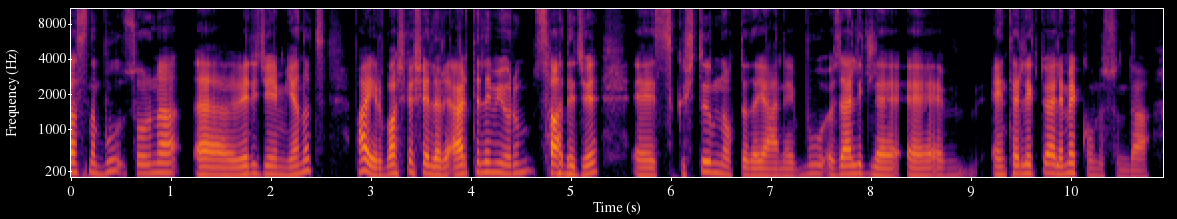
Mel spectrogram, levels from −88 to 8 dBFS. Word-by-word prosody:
aslında 180 -3 -1
bu 200 -4 -8
soruna, 175 +2 -1 0.2
eee, 150 0 +6 0.3
vereceğim 155 -1 +1
yanıt: 190 +9 -1 0.3
"Hayır, 150 -12 +5
başka 175 +4 +2
şeyleri 155 -5 +2
ertelemiyorum. 180 +3 +1
Sadece, 170 -1 +3 0.4
eee, 140 0 0
sıkıştığım 180 +7 -3
noktada, 140 -3 -4
yani, 125 -1 -2
bu 165 +1 -9
özellikle, 155 0 +1 0.2
emm, 135 0 -2 0.2
entelektüel 165 +3 +1
emek 180 +3 +3
konusunda, 115 -4 -9
160 Hz, 115 wpm, -24 LUFS, 140-175 Hz, 0.4 s, eee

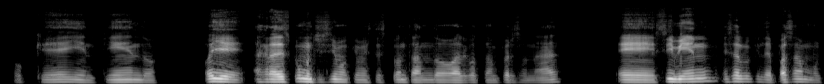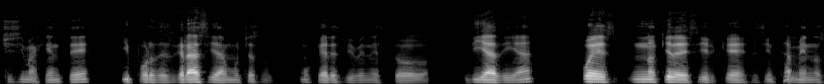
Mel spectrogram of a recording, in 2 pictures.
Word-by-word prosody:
Okey, 110 0 -9
entiendo. 105 0 -7 0.4
Oye, 125 -6 +6
agradezco 120 +3 +4
muchísimo 115 -2 +1
que 105 - -15
me 105 - -10
estés 105 0 -18
contando 105 -1 -7
algo 100 0 -6
tan 100 -1 -18
personal, 100 +2 -13 0.6
eh, 105 -1 +3
si 130 +5 +4
bien 140 +5 +3
es 125 +2 -16
algo 130 -2 -1
que 125 - -22
le 110 -2 -9
pasa 110 +5 -3
a - - -3
muchísima 110 0 -14
gente 110 +4 -9 0.3
y, - - -8
por 105 0 -7
desgracia, 110 +1 +2
muchas 105 +1 -14
mu 100 -2 -31 0.3
mujeres 105 -1 -9
viven 100 -1 -18
esto 100 -1 -14 0.3
día 110 0 +3
a - - +1
día, 110 +6 -8 0.4
pues, 125 -2 +5
no 115 0 -3
quiere 115 0 +3
decir 105 -1 -3
que 105 0 -5
se 100 0 -31
sienta 105 +1 -13
menos 105 -1 -12
105 Hz, 155 wpm, -21 LUFS, 105-115 Hz, 0.6 s, Oye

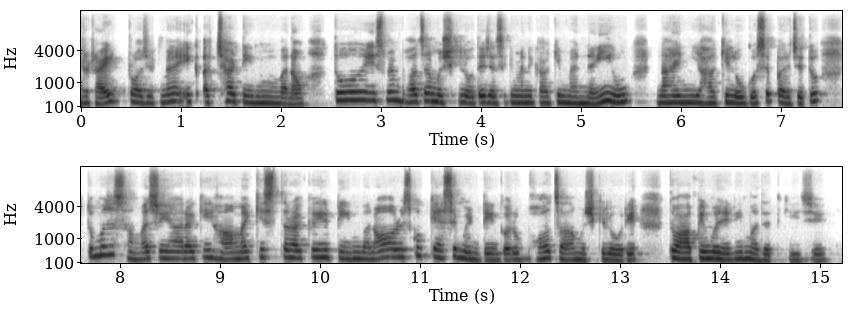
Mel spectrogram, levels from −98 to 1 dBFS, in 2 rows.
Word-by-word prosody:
Right 230 +7 +2
project 215 -3 -2
में 245 +3 0
एक 240 -1 -3
अच्छा 230 +4 +2
टीम 205 -2 0
बानाऊँ, 175 -1 -2 0.3
तो 290 +1 +4
इसमें 285 0 +1
बहुत 235 0 +1
ज़्यादा 260 -2 +3
मुश्किल 230 0 +2
होती 215 +1 +2
जैसे 215 0 -1
कि 220 - -4
मैंने 215 0 +1
कहा 200 -1 -5
कि 225 - +1
मैं 205 -2 0
नई 200 +7 +3
हूँ, 240 +2 +2 0.3
ना 215 - +2
ही 220 0 +2 0.2
यहाँ 200 -1 -1
के 230 - +1
लोगों 200 -2 +1
से - - +3
परिचित 195 +1 -1
हूँ। 260 - 0 0.3
तो 280 - -2
मुझे 325 +3 +1
समझ 215 0 -1
नहीं 225 -1 -1
आ 220 - -3
रहा 220 0 +1
कि 250 0 -3
हाँ, 200 -2 -2
मैं 215 +1 0
किस 260 0 +3
तरह 240 -2 +3
की 255 0 +2
टीम 210 -1 -2
बनाऊँ 210 +5 -1
और 260 0 +1
इसको 260 +4 -2
कैसे 260 +1 +4
मेंटेन 185 -3 -1
करूँ? 190 +1 -1
बहुत 215 +3 -2
ज़्यादा 190 -3 0
मुश्किल 190 0 0
हो 175 -1 +1
रही 180 +1 0
है। - - -16 0.3
तो 235 - +5
आप 205 -1 +4
ही 220 - +5
मेरी 205 -1 +2
मदद 175 -1 -4
कीजिए। 175 0 -8
215 Hz, 235 wpm, -23 LUFS, 200-245 Hz, 0.3 s, तो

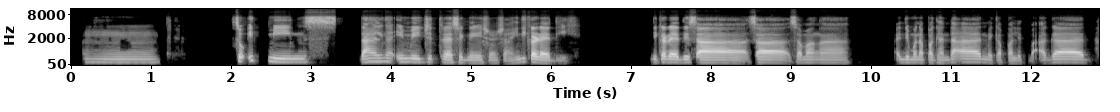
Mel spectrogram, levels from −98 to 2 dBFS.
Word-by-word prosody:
Hmm. 130 -1 -11 0.9
So - - +1
it 200 0 -8
means, 140 -3 +2 0.3
dahil 155 +1 +1
nga 155 - -4
immediate 145 -2 -2
resignation 115 -3 -1
siya, - - -7
hindi 130 +6 -7
ka 135 - +7
ready? 105 -2 +1 1.0
'Di 130 - -9
ka 140 - +5
ready 130 -1 +4
sa 120 -2 +6 0.6
sa 120 -2 +2
sa 130 - -3
mga 120 -2 -6 0.6
hindi 125 - -8
mo 125 - -5
napaghandaan, 135 +4 -1
may 115 - -10
kapalit 105 -2 -10
ba - - -11
agad? 130 +1 +1
130 Hz, 120 wpm, -22 LUFS, 120-135 Hz, 1.0 s, ka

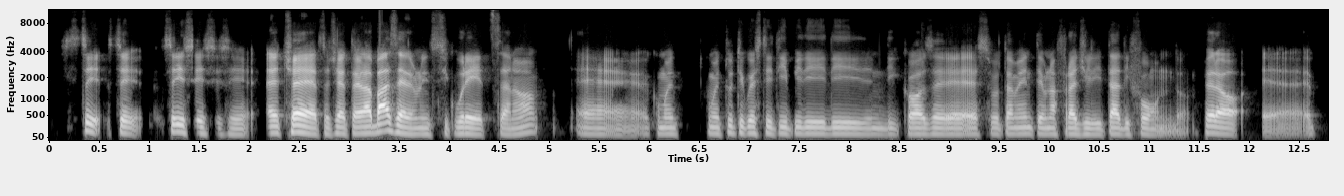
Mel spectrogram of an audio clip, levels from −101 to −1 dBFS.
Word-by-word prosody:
Sì, - - -2
sì, - - -2 0.2
sì, 150 -1 +1
sì, 125 -1 -4
sì, 110 0 -16
sì, 105 -1 -7 0.2
eh 130 0 +3
certo, 120 -5 +7
certo 120 0 +1
e - - +6
la 125 +1 +8
base 155 0 +8
è - - +2
un'insicurezza, 110 0 -2
no? 125 +7 -5 0.3
Ehm, 110 -3 -7
come 115 -1 -7 0.3
come 120 -1 -5
tutti 130 -2 -6
questi 125 0 -3
tipi 120 +1 -6
di 115 0 -3
di 110 -1 -5
di 105 0 -11
cose 110 0 0
è - - +1
assolutamente 115 +1 -5
una 110 0 -3
fragilità 110 +1 0
di 105 +1 -8
fondo, 100 0 -7
però 120 -4 +4 0.2
ehm, - - -10
115 Hz, 155 wpm, -22 LUFS, 110-120 Hz, 0.3 s, la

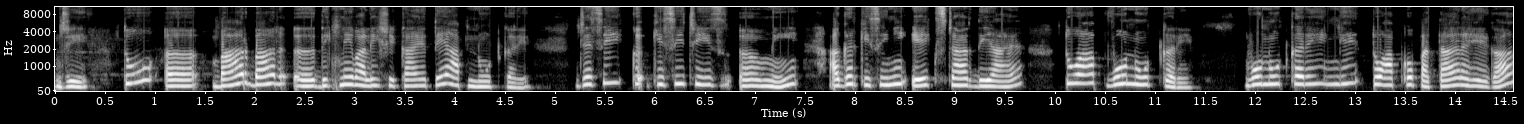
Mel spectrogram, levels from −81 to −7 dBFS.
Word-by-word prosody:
जी, 205 -1 +1 0.4
तो 330 - +2 0.3
अ, 230 - +5 0.5
बार-बार 300 +4 +3
अ, 305 -5 -3 0.2
दिखने 275 +5 0
वाली 250 -2 +2
शिकायतें 240 +2 -2
आप 275 -4 +1
नोट 210 -1 -1
करें। 180 0 -5 0.5
जैसे 295 +5 -1 0.3
क - - 0
किसी 300 +2 -1
चीज़ 285 -4 -3
अ, - - -6
में 235 +3 +1 0.4
अगर 300 +6 +2
किसी 270 +1 -1
ने 310 +2 +2 0.2
1 265 +1 -1
स्टार 265 -2 +2
दिया 225 -1 +4
है, 220 +7 -2 0.4
तो 330 +1 +1
आप 340 0 +2
वो 295 +5 +4
नोट 290 -2 0
करें। 180 -4 -1 0.6
वो 290 +4 +4
नोट 315 +1 0
करेंगे 310 +1 0 0.2
तो 295 - +5
आपको 270 +1 +2
पता 220 +4 +1
रहेगा 230 - 0
270 Hz, 150 wpm, -16 LUFS, 230-300 Hz, 0.6 s, अ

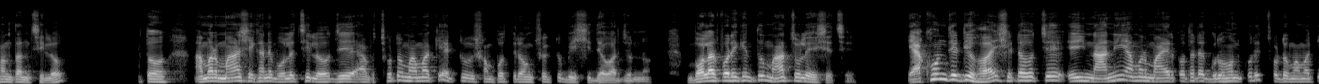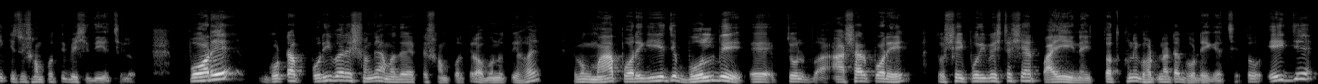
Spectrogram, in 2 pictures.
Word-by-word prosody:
সন্তান 120 -2 -1
ছিল। 95 -1 -4 1.0
তো 130 - +3 0.5
আমার 155 +4 +5
মা 150 - +2
সেখানে 150 0 0
বলেছিল 140 +2 -1 0.2
যে, 135 - +3 0.2
আব 115 - -5
ছোট 160 +3 -6
মামাকে 160 +1 0
একটু 160 - -9 0.2
সম্পত্তির 125 +1 -6
অংশ 115 - -6
একটু 150 - -10
বেশি 100 -1 -4
দেওয়ার 95 -4 -1
জন্য। 80 -3 -7 0.5
বলার 160 +5 +8
পরে 175 0 +7
কিন্তু 180 +2 -2
মা 140 - +4
চলে 155 -3 +2
এসেছে। - - -7 0.7
এখন 245 - +2
যেটি 210 -2 +5
হয় 130 +9 +4
সেটা 180 +2 +1
হচ্ছে, 190 +1 0 0.2
এই 165 - +3 0.2
নানি 160 +10 +3
আমার 175 -1 0
মায়ের 145 +1 0
কথাটা 160 +1 -2
গ্রহণ 145 +1 0
করে, 180 +4 -5
ছোট 150 - -6
মামাকে 135 +3 -4
কিছু 125 -2 -9
সম্পত্তি 120 +2 -9
বেশি 110 -5 -6
দিয়েছিল। 90 -2 -9 0.6
পরে 185 +8 +10 0.5
গোটা 145 +4 +2 0.2
পরিবারের 175 +3 0
সঙ্গে 145 +3 -1
আমাদের 120 -1 -2
একটা 110 - -14
সম্পর্কের 100 -2 -9
অবনতি 100 0 -6
হয়। - - -3 0.4
এবং 125 +1 -3
মা 125 - +4 0.2
পরে 135 +1 +3
গিয়ে 170 +4 +3
যে 195 - +4 0.2
বলবে, 180 +4 +6 0.3
এ - - +1 0.3
চল 135 -1 0 0.4
আসার 150 +5 +1
পরে 130 -5 +3 0.4
তো, - - -7
সেই 155 -2 0
পরিবেশটা 150 +1 -1
সে 175 - -4
আর - - -8
পায়েই 120 -2 +2
নাই। 95 -2 -5 0.2
তৎক্ষণিক 150 +5 -3
ঘটনাটা 115 0 -3
ঘটে 105 -1 -4
গেছে। - - -11
তো - - -4 0.2
এই 200 - +1
যে 260 0 -1
145 Hz, 170 wpm, -22 LUFS, 120-165 Hz, 1.0 s, পরে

